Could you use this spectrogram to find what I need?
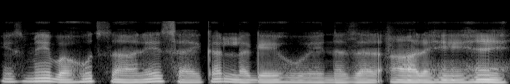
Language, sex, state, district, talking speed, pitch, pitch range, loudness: Hindi, male, Jharkhand, Ranchi, 115 wpm, 105 Hz, 100-125 Hz, -18 LUFS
